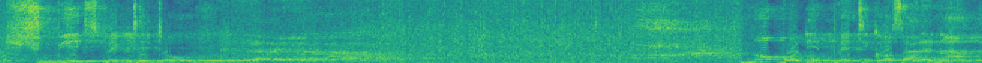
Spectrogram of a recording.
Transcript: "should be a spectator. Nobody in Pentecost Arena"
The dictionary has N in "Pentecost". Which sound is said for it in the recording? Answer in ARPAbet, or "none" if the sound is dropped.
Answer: none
